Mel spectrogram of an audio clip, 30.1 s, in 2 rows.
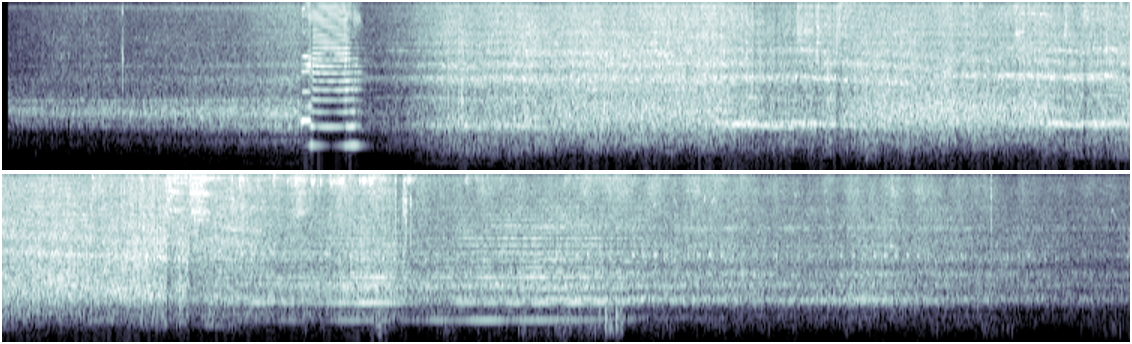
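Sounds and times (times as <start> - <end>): train wheels on rails: 0.1 - 30.0
train horn blast: 4.0 - 4.9, 18.2 - 23.6.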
